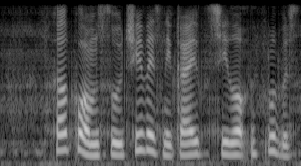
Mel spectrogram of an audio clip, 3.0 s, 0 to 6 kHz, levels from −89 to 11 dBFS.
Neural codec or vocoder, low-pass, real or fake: autoencoder, 22.05 kHz, a latent of 192 numbers a frame, VITS, trained on many speakers; 5.4 kHz; fake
